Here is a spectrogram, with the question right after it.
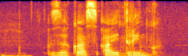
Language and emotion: Russian, neutral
